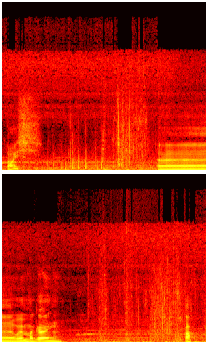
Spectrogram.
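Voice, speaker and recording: A man's voice: mid-range voice, drawn-out words, noisy background. A man streaming a game live, chatting and reacting aloud as he plays. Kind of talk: casual live gameplay commentary.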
